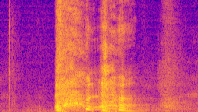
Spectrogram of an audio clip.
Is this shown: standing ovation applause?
no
